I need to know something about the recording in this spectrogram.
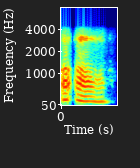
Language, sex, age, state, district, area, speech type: Assamese, male, 30-45, Assam, Charaideo, urban, conversation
